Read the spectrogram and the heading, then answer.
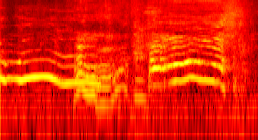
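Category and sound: animal, dog whining and howling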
